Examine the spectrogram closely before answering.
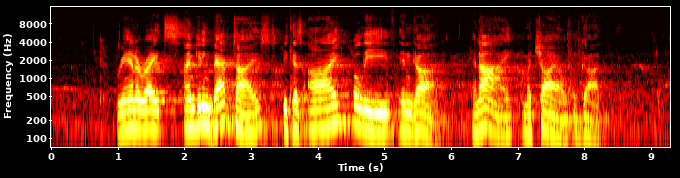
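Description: A middle-aged man reads aloud through a microphone.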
